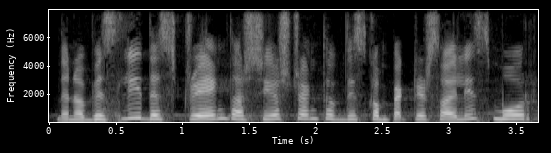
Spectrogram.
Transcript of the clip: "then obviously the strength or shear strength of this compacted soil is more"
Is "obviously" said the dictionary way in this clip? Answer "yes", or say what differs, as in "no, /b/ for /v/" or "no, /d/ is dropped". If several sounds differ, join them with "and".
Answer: no, /v/ is dropped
